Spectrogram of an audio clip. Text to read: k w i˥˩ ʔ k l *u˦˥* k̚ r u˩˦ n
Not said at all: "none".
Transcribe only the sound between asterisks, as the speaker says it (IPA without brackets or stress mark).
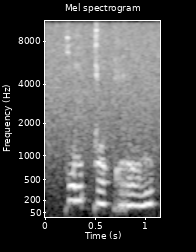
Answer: u˨˩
